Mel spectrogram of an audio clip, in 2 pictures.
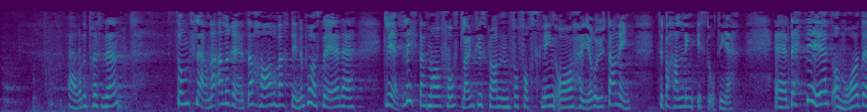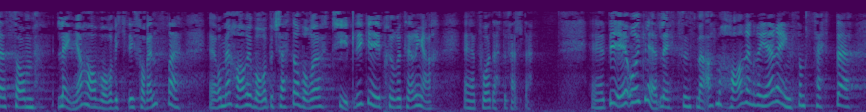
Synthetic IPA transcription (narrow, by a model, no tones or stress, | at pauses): hæːɾəd̪əpʰɾɛsɪd̪ɛnt̪ | sɔmflæːʁnəʔɑləʁeːd̪əɦɑʁʋæʁt̪ɪnːəpʰɔsɔæd̪ɛɡ̥leːd̪əlɪːkt̪ɑt̪mɛhɑʁfɔt̪ːlɑŋt̪ʰiːspʰlɑːnn̩fɔɾfɔʁsknɪŋʔɔɦœʏəɾəʉːt̪̚d̪ɑnːɪŋt̪ʰɪlbəɦɑnd̪lɪŋɪst̪ṵːʁt̪ʰɪŋːə | d̪ɛt̪ːəæɾɛt̪ɔmʁoːd̪əsɔm | lɛŋːəɦɑʁʋoːɾəʋɪkt̪ɪk̪fɔɾʋɛnst̪ʁəɔmɛɦɑɾɪʋoːʁəbʉd̪ʂɛt̪ːəʁʋoːʁət̪ʰyːd̪əlɪɡəpʰʁɪʊɾɪt̪ʰeːʁɪŋɑʁpʰɔd̪ɛt̪ːəfɛ̰lt̪ə | d̪ɛæɾoɡɡleːd̪əlɪːkt̪sʏnsmɛʔɑ̰t̪mɛhɑɾɛnʁɛjeːɾɪŋsɔmsɛt̪ːə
